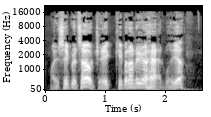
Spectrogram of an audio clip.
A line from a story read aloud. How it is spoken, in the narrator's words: he boomed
